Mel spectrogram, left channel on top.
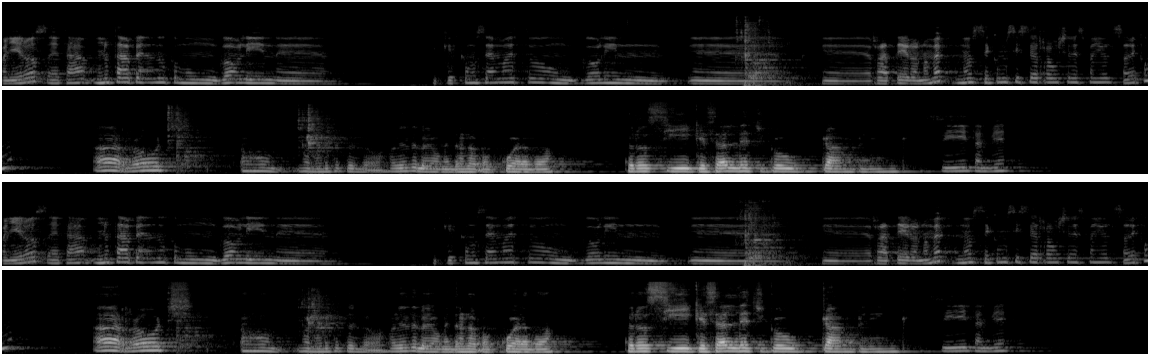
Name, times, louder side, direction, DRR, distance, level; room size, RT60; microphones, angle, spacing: voice 1, 0.0-3.4 4.4-7.9 8.2-11.6 20.7-21.5, left 1 dB, 15° left, 10 dB, 0.8 m, -41 dB
sound 1, 3.9-16.4, left 2 dB, 60° left, 8.0 m, -54 dB
voice 2, 12.4-13.3 13.8-17.0 17.7-20.5, right 1 dB, 40° right, 10 dB, 0.7 m, -29 dB
29.0 x 17.5 x 9.6 m, 1.2 s
head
